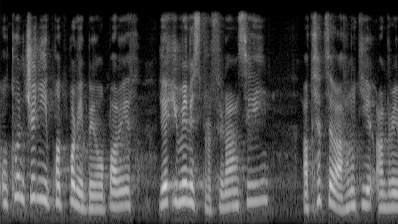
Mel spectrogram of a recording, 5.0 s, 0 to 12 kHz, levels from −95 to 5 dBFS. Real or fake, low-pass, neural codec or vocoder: fake; 9.9 kHz; autoencoder, 22.05 kHz, a latent of 192 numbers a frame, VITS, trained on one speaker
